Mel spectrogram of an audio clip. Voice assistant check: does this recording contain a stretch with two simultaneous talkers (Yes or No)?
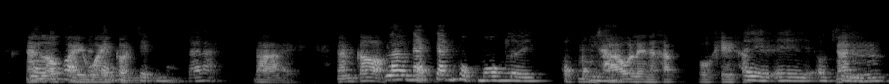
Yes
